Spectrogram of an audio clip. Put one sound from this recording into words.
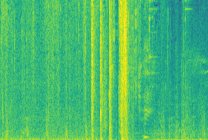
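Gunshots crack in a quick burst.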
